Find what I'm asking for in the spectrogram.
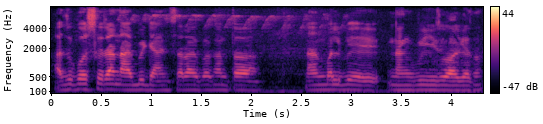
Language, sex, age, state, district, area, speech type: Kannada, male, 18-30, Karnataka, Gulbarga, urban, spontaneous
